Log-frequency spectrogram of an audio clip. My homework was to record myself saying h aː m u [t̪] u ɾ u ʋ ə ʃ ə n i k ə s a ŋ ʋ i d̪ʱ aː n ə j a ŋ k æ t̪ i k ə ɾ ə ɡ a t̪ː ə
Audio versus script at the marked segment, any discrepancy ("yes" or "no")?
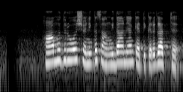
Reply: yes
